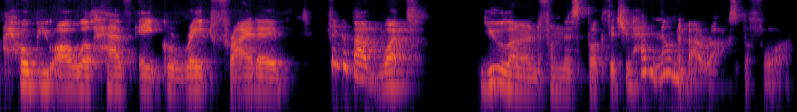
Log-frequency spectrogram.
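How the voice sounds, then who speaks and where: A man reads a picture book aloud in an expressive, deliberate, teacherly way. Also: medium pitch. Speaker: children's read-aloud presenter. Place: indoor room at home. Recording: roomy home webcam sound.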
